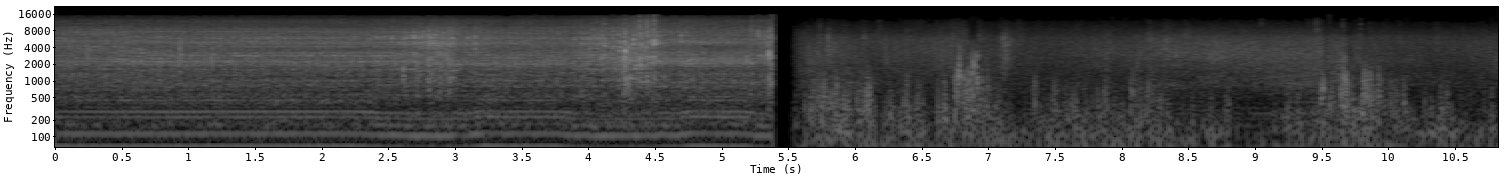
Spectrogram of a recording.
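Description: Bobcat micro excavator's engine running steadily while digging a footing trench. It cuts off suddenly just over five seconds in, and gusty wind buffets the microphone from then on.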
